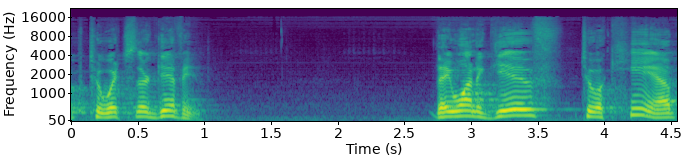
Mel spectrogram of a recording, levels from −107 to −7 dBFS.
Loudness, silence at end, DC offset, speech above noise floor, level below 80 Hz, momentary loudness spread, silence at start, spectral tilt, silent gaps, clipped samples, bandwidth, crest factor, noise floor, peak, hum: -21 LUFS; 0 s; under 0.1%; 46 dB; -60 dBFS; 9 LU; 0 s; -6 dB/octave; none; under 0.1%; 16 kHz; 18 dB; -66 dBFS; -4 dBFS; none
